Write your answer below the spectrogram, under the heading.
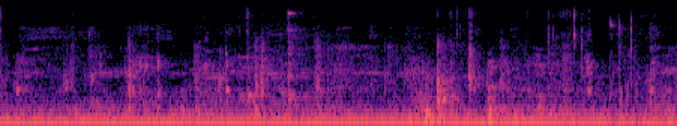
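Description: A person chewing a mouthful of shrimp ceviche on a crisp tostada, with faint scattered crunches and mouth clicks over a steady low hum.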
